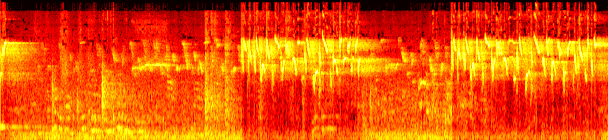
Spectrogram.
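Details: {'text': 'Powerful black-throated canary song, sharp and dense. After faint scattered chirps and low noise, two long bursts of rapid high twittering and slurred trills ring out with a short lull between.'}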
